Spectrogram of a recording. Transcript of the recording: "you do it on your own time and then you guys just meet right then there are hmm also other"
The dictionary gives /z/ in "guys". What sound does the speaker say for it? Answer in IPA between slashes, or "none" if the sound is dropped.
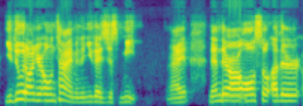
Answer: /z/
